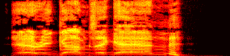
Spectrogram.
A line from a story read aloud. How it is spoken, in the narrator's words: shrieked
